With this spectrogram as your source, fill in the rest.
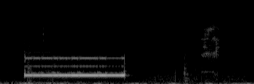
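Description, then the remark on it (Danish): A single steady ringback tone of an outgoing phone call sounds for about a second, loud, followed by faint line noise and a brief click. “Jeg ringer til Bertel Horter”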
